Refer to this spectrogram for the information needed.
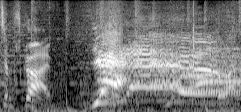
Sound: all cheer

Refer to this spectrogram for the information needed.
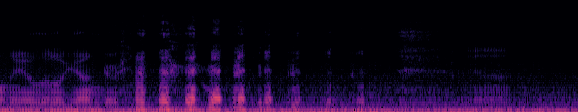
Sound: laughing

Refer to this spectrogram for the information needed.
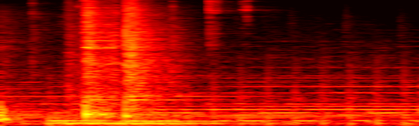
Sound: metal objects clinging; adventure music

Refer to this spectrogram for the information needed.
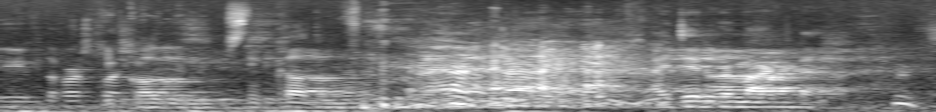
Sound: audience laughing

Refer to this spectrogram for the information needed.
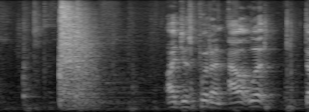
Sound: clanking

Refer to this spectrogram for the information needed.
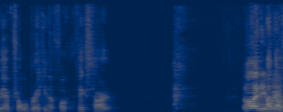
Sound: laughs

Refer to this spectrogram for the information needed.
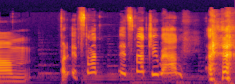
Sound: laughs

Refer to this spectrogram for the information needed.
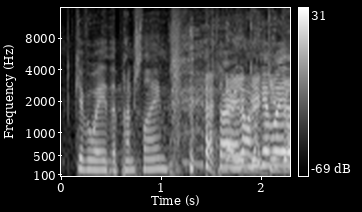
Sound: all laughing

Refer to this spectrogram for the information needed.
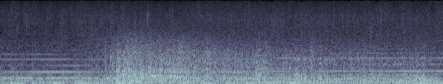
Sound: thunder sounds

